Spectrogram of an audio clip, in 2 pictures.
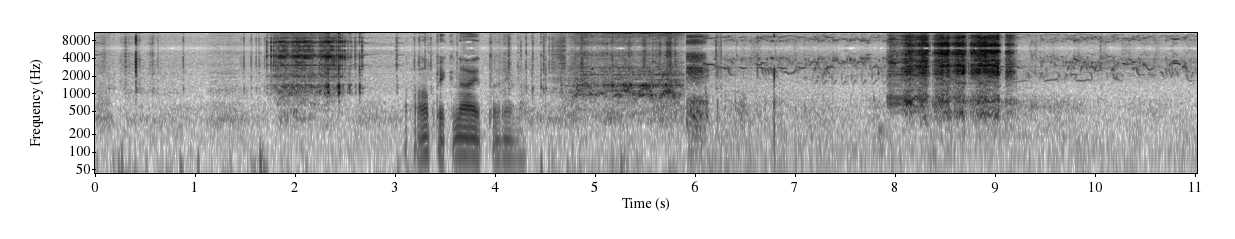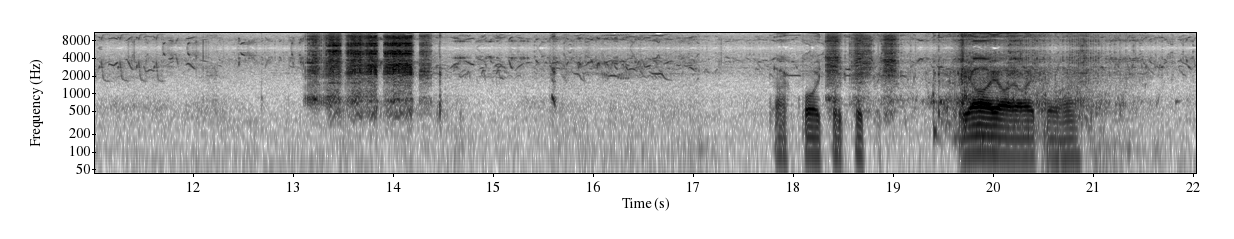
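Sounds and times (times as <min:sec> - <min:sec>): birds chirping: 0:01.3 - 0:22.0
fishing reel drag buzzing: 0:01.7 - 0:02.7, 0:04.7 - 0:05.9, 0:07.9 - 0:09.3, 0:13.1 - 0:14.5.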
